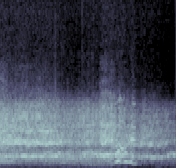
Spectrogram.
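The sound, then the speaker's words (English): A sustained, high-pitched screech of car tires skidding, loud, with a slight wavering pitch as the car swerves across the center line and past over a couple of seconds. “The driver swerved way across the center line, as though he were trying to run us down. Then he kept right on going.”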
